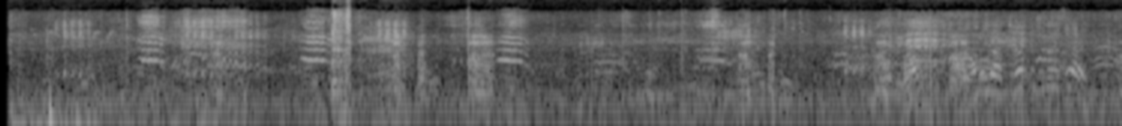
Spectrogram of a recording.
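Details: Markhor in the mountains of Tajikistan in summer: several wavering, nasal bleats overlapping from more than one animal, with human voices and handling noise mixed in.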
